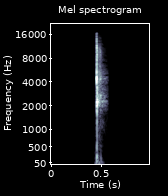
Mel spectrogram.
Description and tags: Clicksound
Recorded with a Sony MZ-R35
